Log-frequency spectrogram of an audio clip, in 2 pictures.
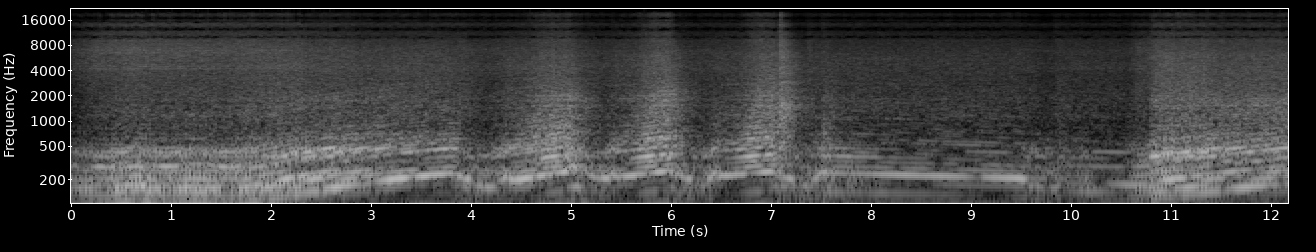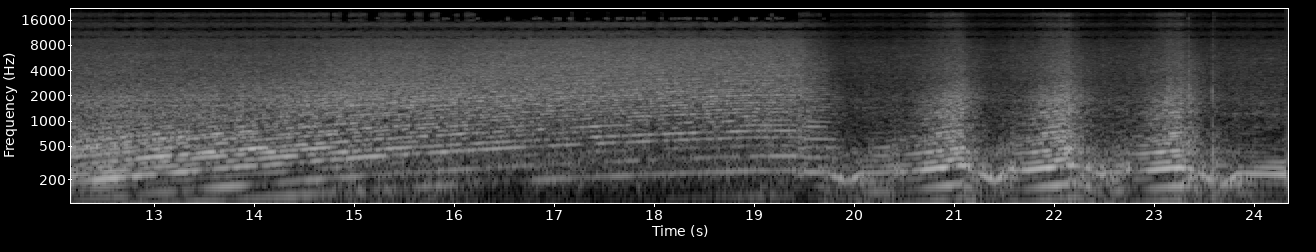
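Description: A 2025 Ducati Panigale V4 running on a dyno on 91 pump gas through an Akrapovic exhaust, loud and close, with several sharp revs followed by a long sweeping climb in pitch and more short blips.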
